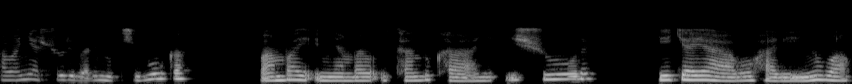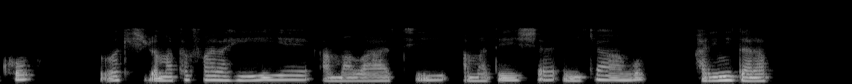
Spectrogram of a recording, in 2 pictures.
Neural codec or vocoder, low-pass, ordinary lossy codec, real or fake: none; 5.4 kHz; Opus, 32 kbps; real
